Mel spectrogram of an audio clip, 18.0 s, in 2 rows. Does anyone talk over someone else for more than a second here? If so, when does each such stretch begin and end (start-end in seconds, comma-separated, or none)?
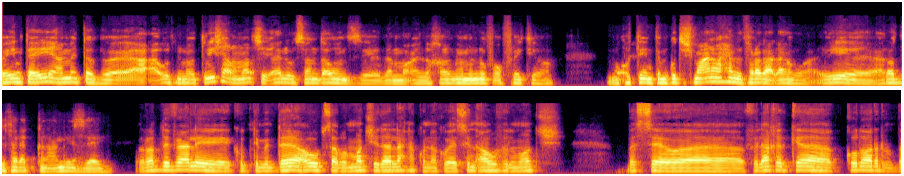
none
